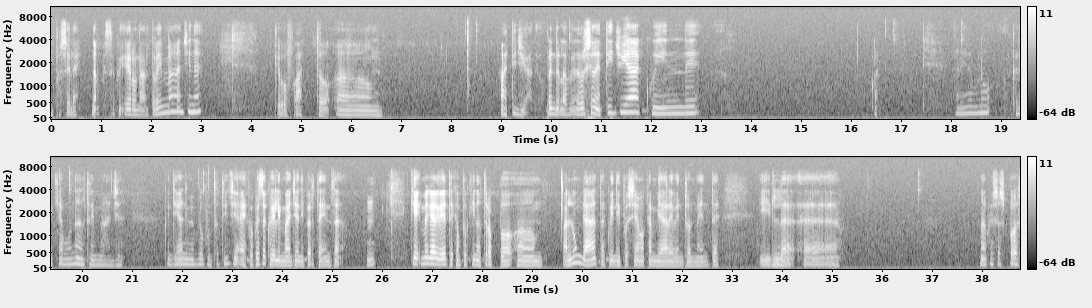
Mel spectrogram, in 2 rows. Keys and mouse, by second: 0.0 click, 8.5 click, 16.7 click, 19.5 click, 22.7 click, 24.5-27.2 middle drag, 35.7 click.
